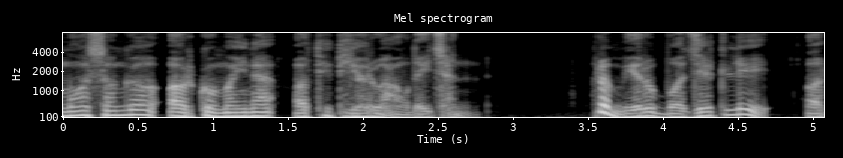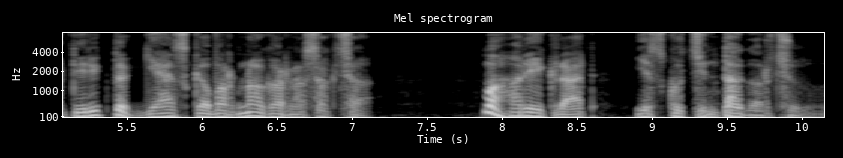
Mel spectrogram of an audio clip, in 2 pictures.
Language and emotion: Nepali, fearful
